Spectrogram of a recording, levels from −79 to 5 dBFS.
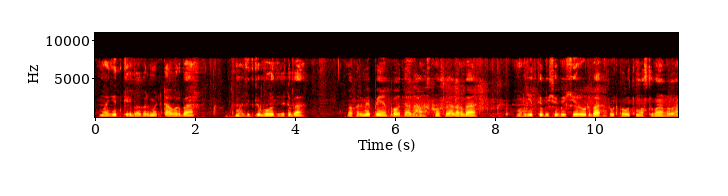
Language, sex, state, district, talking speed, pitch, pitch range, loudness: Hindi, male, Uttar Pradesh, Ghazipur, 150 wpm, 120 Hz, 115-120 Hz, -21 LUFS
